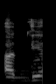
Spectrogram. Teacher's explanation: द कैसे बनता है ये आप जानते हैं संयुक्त वर्ण है ये द का हलंत और य का इन दोनों से मिलकर बनता है द बोलेंगे ना कि ध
